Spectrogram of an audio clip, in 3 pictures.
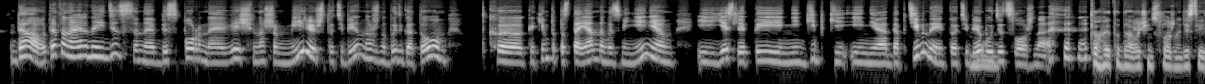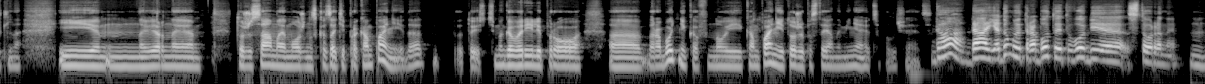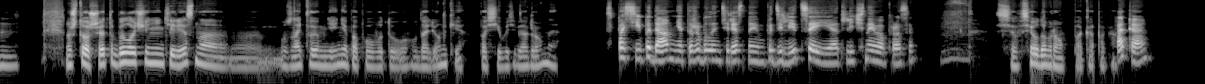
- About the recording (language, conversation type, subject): Russian, podcast, Что вы думаете о гибком графике и удалённой работе?
- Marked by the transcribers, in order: tapping; chuckle; other background noise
